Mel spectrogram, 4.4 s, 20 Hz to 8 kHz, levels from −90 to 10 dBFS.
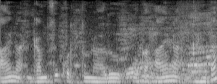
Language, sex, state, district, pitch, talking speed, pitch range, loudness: Telugu, male, Andhra Pradesh, Annamaya, 130 Hz, 80 wpm, 125-140 Hz, -15 LUFS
